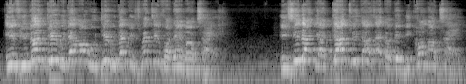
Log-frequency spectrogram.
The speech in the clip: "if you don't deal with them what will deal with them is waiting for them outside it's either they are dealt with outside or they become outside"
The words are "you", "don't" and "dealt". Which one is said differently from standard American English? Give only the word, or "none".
dealt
